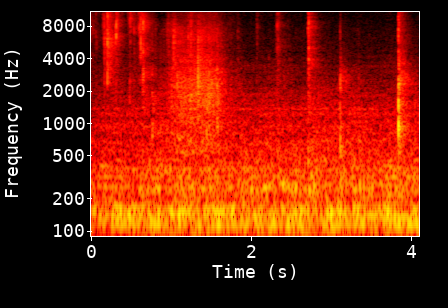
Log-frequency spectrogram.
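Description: Adhesive tape being picked at and peeled off a plastic incubator lid: small crackles and light ticks, with a sharp click near the end.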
